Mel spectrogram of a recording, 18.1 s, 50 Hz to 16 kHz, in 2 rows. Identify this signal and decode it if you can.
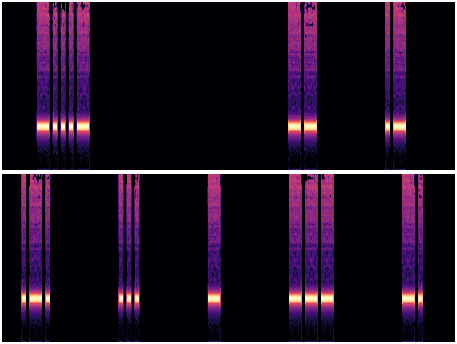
Morse code, heard as a keyed tone, about 15 wpm, spaced as for 5 wpm, 1000 Hz. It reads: <BT> MARSTON
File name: qotdfiles / 5wpm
